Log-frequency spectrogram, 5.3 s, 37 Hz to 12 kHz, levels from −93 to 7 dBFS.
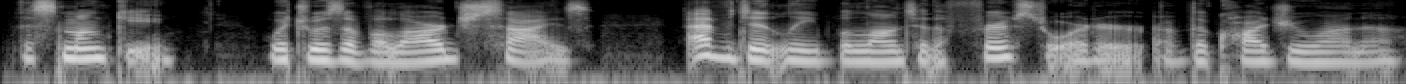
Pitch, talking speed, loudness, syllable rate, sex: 190 Hz, 195 wpm, -20 LUFS, 6.4 syllables/s, female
